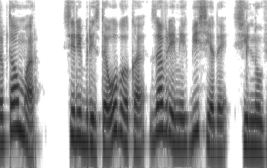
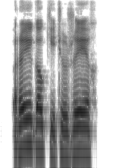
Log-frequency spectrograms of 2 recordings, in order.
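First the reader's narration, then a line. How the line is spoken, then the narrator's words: Flat colorless voice. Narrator (Russian): бесцветным голосом сказал Мар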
